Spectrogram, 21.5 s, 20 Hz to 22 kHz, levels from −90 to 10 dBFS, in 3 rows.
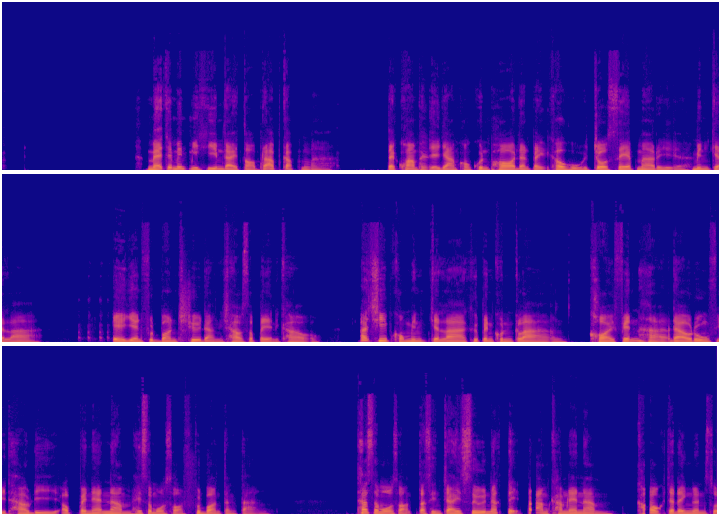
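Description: Clock drift between sender and receiver runs through the whole clip: the sender's clock is roughly 5 percent slow, so the jitter buffer keeps draining and the receiver repeatedly stretches or repeats short pieces of speech. This produces small timing hiccups at uneven intervals.

Scattered short gaps appear from 0.78 s to 20.84 s, where about twenty packets went missing or arrived late. The receiver filled each hole by continuing the previous sound, about a second in total and the longest around 70 ms, leaving brief ticks, smears and hiccups.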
